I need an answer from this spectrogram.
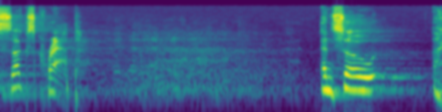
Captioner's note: audience laughing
